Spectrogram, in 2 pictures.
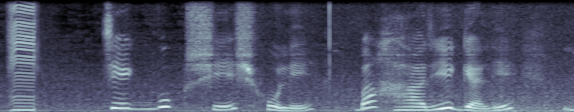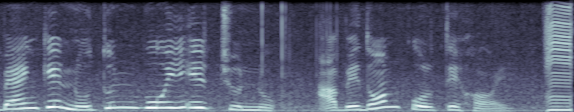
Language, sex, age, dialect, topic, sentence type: Bengali, female, 25-30, Standard Colloquial, banking, statement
